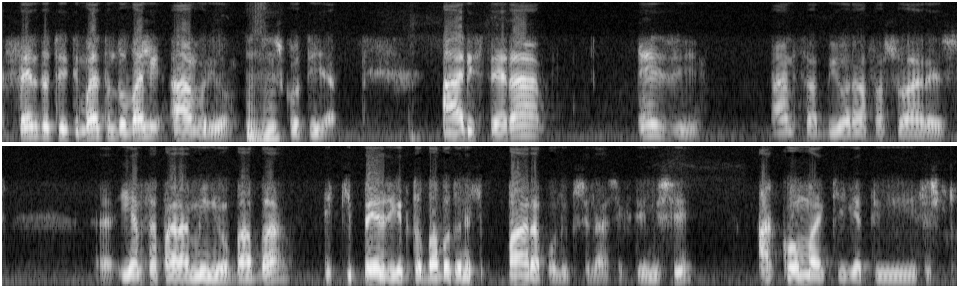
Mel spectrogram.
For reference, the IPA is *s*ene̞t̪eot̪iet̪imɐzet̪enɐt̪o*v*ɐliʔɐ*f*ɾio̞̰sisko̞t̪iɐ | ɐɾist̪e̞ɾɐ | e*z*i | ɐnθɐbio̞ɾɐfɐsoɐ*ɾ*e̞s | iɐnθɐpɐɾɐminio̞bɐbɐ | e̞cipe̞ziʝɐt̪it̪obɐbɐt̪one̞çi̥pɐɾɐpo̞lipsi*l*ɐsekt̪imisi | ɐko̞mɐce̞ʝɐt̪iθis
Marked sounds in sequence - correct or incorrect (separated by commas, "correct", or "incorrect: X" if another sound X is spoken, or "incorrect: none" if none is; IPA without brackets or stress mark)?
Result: incorrect: f, correct, incorrect: v, correct, correct, correct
